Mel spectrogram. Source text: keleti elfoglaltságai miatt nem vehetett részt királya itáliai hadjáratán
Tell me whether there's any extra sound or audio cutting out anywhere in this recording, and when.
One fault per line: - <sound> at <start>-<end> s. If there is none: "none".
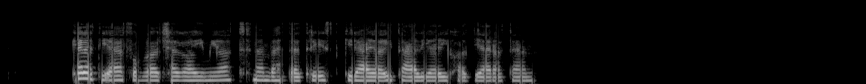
none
